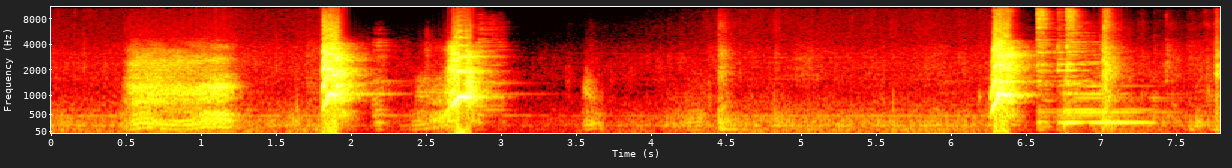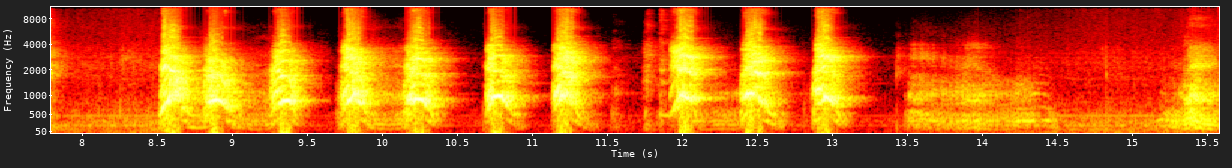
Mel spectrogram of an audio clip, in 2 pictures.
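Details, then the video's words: Pet dog named Rusty, a pup, barking at his empty food bowl; sharp barks in bursts, two early, then a long rapid run of about ten barks with brief pauses, faint hum beneath. "rusty barking at his bowl"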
